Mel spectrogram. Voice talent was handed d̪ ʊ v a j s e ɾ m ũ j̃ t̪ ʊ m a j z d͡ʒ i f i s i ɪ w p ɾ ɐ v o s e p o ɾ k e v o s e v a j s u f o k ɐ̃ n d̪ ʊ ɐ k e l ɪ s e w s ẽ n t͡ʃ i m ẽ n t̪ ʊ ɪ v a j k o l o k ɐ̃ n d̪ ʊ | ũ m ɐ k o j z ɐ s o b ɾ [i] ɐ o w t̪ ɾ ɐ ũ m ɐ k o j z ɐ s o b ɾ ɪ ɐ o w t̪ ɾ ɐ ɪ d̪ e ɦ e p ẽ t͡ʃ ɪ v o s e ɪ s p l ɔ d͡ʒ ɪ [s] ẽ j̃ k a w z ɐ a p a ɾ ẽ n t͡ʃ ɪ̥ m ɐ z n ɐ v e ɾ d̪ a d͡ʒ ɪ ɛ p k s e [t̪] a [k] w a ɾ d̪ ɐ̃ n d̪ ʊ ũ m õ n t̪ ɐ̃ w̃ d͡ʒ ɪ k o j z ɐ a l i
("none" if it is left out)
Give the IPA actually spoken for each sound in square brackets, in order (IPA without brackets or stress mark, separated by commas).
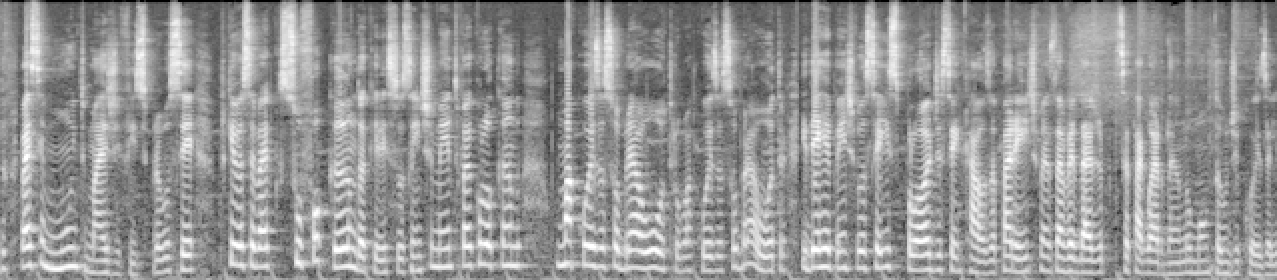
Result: ɪ, s, t̪, ɡ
